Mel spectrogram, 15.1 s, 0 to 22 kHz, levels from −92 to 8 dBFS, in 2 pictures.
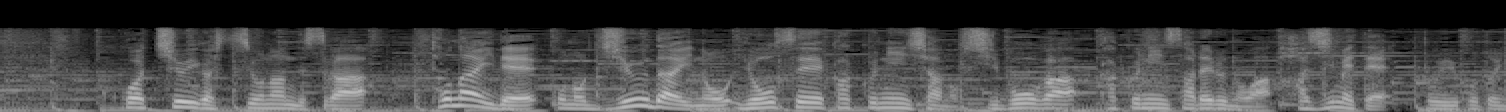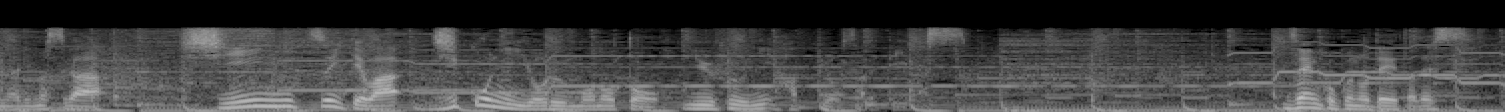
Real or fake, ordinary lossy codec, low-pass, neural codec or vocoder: real; none; none; none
